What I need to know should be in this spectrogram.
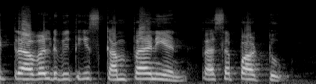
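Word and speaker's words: Passepartout: This is the story of हाउ he travelled with his companion पैसापार्टू. Okay, UT is silent. This is a French word.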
